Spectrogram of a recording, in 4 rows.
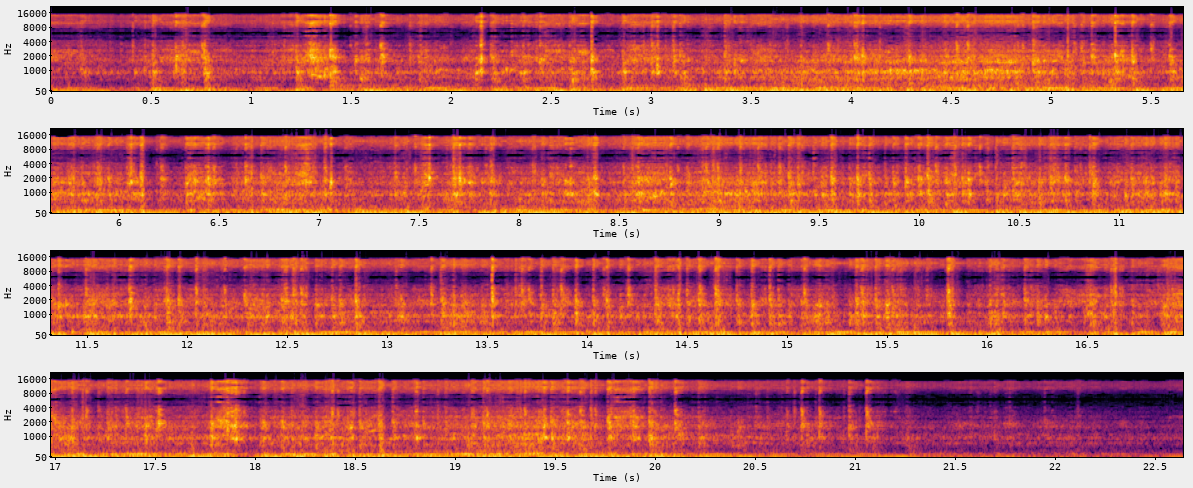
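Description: Competition safari 4x4's engine running under load as the car drives over rough off-road ground, heard from a camera mounted on the vehicle. The engine note eases and the sound gets quieter near the end as the car slows.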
